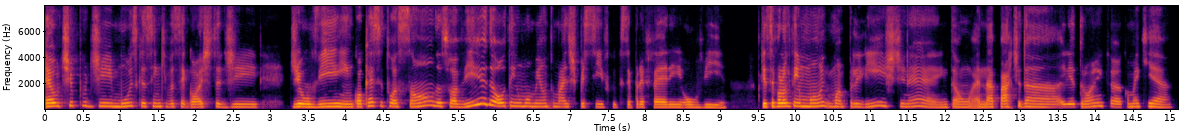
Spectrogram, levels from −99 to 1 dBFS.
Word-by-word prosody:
é 255 +1 +9
o 265 - +6
tipo 295 +2 -3
de 255 +1 -1
música, 255 +2 +1
assim, 245 0 -1
que 245 - -9
você 230 +1 -3
gosta 220 +2 -2
de 210 0 -4 0.4
de 230 +1 +5
ouvir 215 -2 +4 0.3
em 215 0 +1
qualquer 230 +6 +2
situação 255 +2 -1
da 265 -3 +3
sua 245 -3 +2
vida 325 - +3
ou 265 0 +5
tem 270 -1 -3
um 260 - -1
momento 245 -1 -2
mais 230 0 -3
específico 220 -4 -7
que - - -17
você 200 - -4
prefere 200 -1 -1
ouvir? 190 -1 -4 0.4
Porque 235 - +4
você 265 - +3
falou 255 0 +8
que 255 - -2
tem 270 -2 +3
um - - +1
mon 250 +3 +3
uma 235 -1 -2
playlist, 240 +5 -4
né, 235 -2 -3
então, 200 +1 -4
eh, - - -3
na 210 - +1
parte 220 0 0
da 215 -3 -2
eletrônica 220 +2 -2
como 230 +1 -2
é 235 - -1
que 240 0 0
é? 195 -3 -3
230 Hz, 190 wpm, -25 LUFS, 215-255 Hz, 0.4 s, é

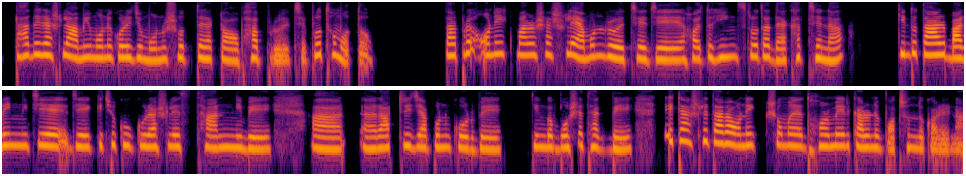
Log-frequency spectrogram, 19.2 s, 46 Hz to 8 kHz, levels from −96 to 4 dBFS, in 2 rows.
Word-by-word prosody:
তাদের 305 +3 +1
আসলে 305 +2 -1
আমি 260 +2 0
মনে 260 0 +1
করি 265 0 +5
যে - - +2
মনুষ্যত্বের 250 +2 -1
একটা 235 - -3
অভাব 255 +5 -1 0.2
রয়েছে, - - -4
প্রথমত। 315 -1 -1 0.9
তারপরে 310 +4 +2 0.2
অনেক 330 +1 0
মানুষ 310 -1 +2
আসলে 305 +4 -3
এমন 280 +3 -1
রয়েছে 245 0 +3 0.2
যে 235 - +3 0.3
হয়তো 250 +1 -1
হিংস্রতা 275 +1 0
দেখাচ্ছে 265 +3 -3
না। 220 - +1 0.6
কিন্তু 335 +1 +2
তার 315 0 +8
বাড়ির 265 +1 +5
নিচে 265 +2 -2 0.3
যে 255 - +2 0.2
কিছু 265 +2 -4
কুকুর 260 -1 -1
আসলে 255 +2 -2
স্থান 235 -2 -2 0.2
নিবে 225 -1 +2 0.6
আ - - +3 0.5
আ - - 0
রাত্রি 240 +3 -1
যাপন 240 +1 0
করবে 220 -1 +1 0.4
কিংবা 245 -1 +1
বসে 240 +4 0
থাকবে। 215 -3 -1 0.5
এটা 350 - 0
আসলে 345 +2 -3
তারা 300 -1 +6
অনেক 270 +1 -1 0.2
সময় 265 -2 0
ধর্মের 260 +4 +1
কারণে 240 -1 +3
পছন্দ 235 -2 -4
করে 100 -1 -2
না 100 - -4
260 Hz, 155 wpm, -24 LUFS, 240-280 Hz, 0.9 s, তার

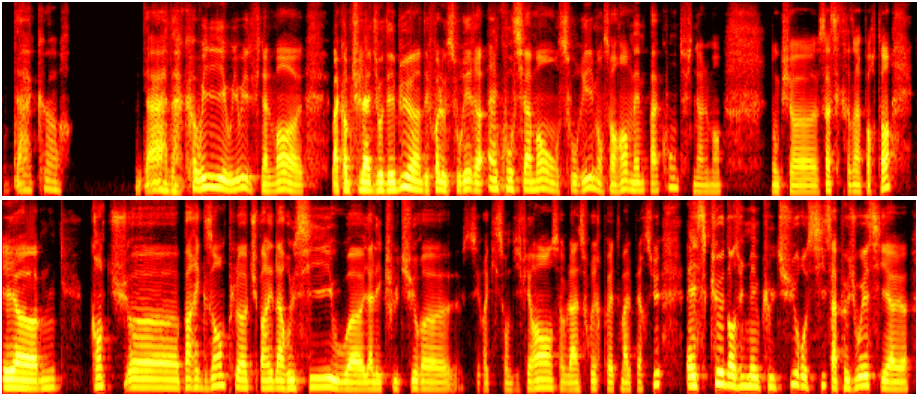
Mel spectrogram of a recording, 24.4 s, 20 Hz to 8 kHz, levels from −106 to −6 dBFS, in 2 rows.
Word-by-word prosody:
D'accord 120 +2 -10 0.8
d'a 120 -1 -1
d'acco 105 +5 -3
oui, 150 0 +3
oui, 120 +2 0
oui, 150 -1 -1
finalement, 110 +1 0
heu, 100 - -8 0.4
bah, - - +5
comme 120 - +3
tu 120 - -4
l'as 120 -2 +9
dit 115 0 -6
au 120 - +6
début 120 +8 +4
hein: 130 -4 +4
«Des 110 -1 -5
fois, 130 +5 0
le 120 - +2
sourire, 120 0 0
inconsciemment, 135 -1 0
on 110 - -8
sourit, 115 +7 -4
mais 145 - -6
on 110 - -6
s'en 105 +1 -3
rend 130 +5 -1
même 115 -2 -4
pas 110 -1 -5
compte 150 +5 -12
finalement» 100 -1 -11 0.7
donc 100 -2 -8
heu, 95 -1 -3
ça, 115 +5 -2
c'est - - -4
très 100 0 -9
important 100 -2 0 0.4
et 130 0 +8
hem, 120 0 +6 0.5
quand 140 +1 -1
tu, 145 -2 -11
heu, 125 -1 +2
par 130 -1 0
exemple, 130 0 -1
tu - - -8
parlais 120 0 +1
de 120 - -6
la 120 - +4
Russie 120 +4 0
où, 110 -2 +2
heu, 105 0 +3
il - - -4
y - - -1
a - - 0
les 105 -1 -4
cultures, 115 +1 -6
heu, 105 -1 -4
c'est 120 -4 -17
vrai 105 0 -11
qu'ils - - -18
sont 105 - -10
différents, 115 +6 -1
ça 120 -3 -10
où - - -9
la 100 0 0
un 100 - -6
sourire 115 +2 -9
peut 110 - -7
être 105 - -6
mal 105 0 -4
perçu. 165 - -6 0.3
Est-ce 145 0 +4
que 185 -1 +5
dans 155 -3 +5
une 145 +1 -3
même 140 -1 +2
culture 140 +5 -5
aussi, 140 +3 -3
ça - - +2
peut 120 - -3
jouer 145 +6 +2
si, 135 -6 -2
heu, 105 0 -1
120 Hz, 205 wpm, -24 LUFS, 110-135 Hz, 0.8 s, l'as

